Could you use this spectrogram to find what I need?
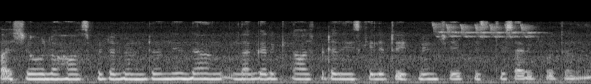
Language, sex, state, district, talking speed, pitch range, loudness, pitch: Telugu, female, Andhra Pradesh, Chittoor, 100 wpm, 240-250 Hz, -14 LUFS, 245 Hz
